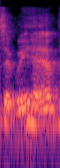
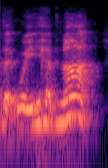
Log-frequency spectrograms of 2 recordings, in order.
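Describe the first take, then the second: First: Said in the usual way. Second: "not" lifted with a rising tune; "we have not" with "not" stressed and rising. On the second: Real, not acted. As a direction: lean on "not" to correct the claim. Repeat adds NOT for contrast.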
